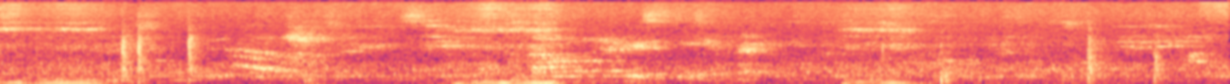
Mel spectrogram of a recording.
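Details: Man sleeping at a friend's house and snoring: deep, low rumbling snores repeating every couple of seconds, with room noise and some background talk.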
